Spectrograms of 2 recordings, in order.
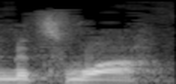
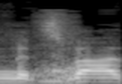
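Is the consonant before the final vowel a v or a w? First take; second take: w; v. First: The second syllable starts with a w sound. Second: The second syllable starts with a v sound. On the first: "they say a W there" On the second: This is the usual pronunciation. "They don't say mitzvah"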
